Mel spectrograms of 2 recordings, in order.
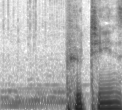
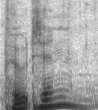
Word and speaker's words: poutine: Poutine sounds like Putin. Yeah, I mean, I guess if you're trying to say it like the French. But everyone over here calls it poutine. Ain't no one calling it Putin.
